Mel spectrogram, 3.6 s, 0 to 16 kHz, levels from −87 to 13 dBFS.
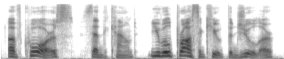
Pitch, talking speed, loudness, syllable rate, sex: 170 Hz, 170 wpm, -19 LUFS, 5.2 syllables/s, female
